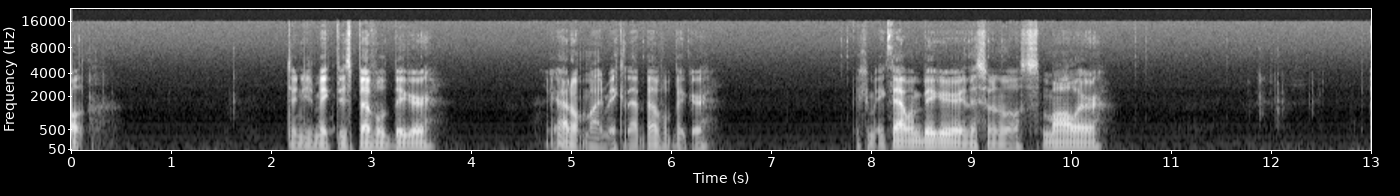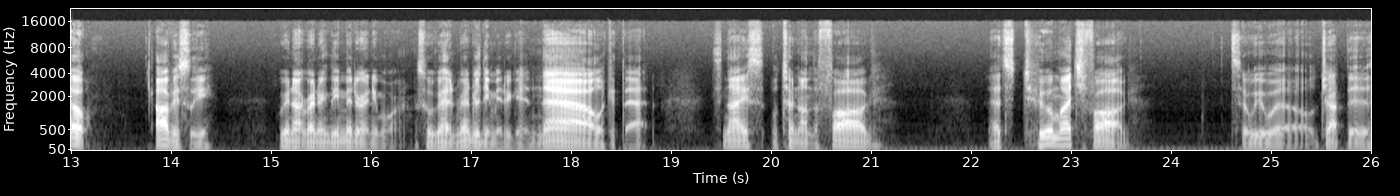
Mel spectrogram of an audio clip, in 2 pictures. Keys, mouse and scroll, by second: 0.1 z, 1.5 z, 2.9 click, 5.0 click, 6.2 click, 7.7 click, 11.8 z, 13.6 click, 16.0 click, 19.9 click, 22.5 click, 23.5 click, 24.4 click.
